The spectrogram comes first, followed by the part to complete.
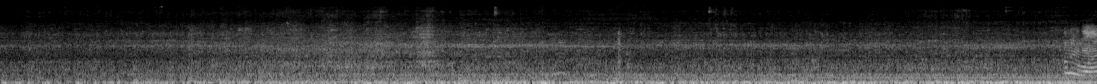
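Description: Diesel locomotive engine running close by: a steady low rumble, with a steady hum joining in about halfway through.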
